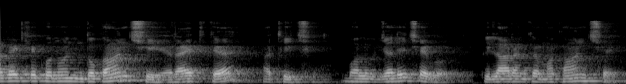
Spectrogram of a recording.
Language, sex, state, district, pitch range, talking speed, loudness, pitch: Maithili, male, Bihar, Saharsa, 125-155 Hz, 170 wpm, -27 LUFS, 135 Hz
